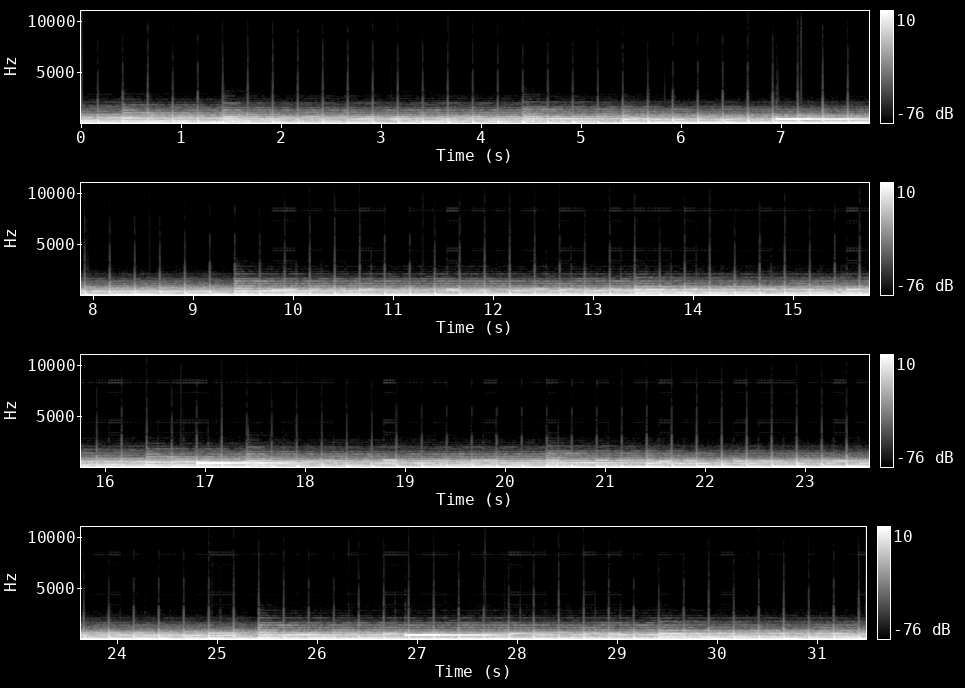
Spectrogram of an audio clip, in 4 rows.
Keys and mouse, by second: 0.1 s, 0.6 a, 1.0-2.7 drag, 2.0 KP_7, 3.1 k, 5.3 right click, 5.5 KP_3, 7.7-9.4 drag, 8.9 a, 10.4 right click, 10.9 KP_7, 13.3 right click, 13.6 click, 14.5 right click, 14.7 click, 15.3 a, 15.3 z, 15.8 click, 16.8 right click, 16.8 KP_3, 16.9 z, 17.5 z, 17.9 a, 18.0 click, 20.2 click, 20.2 right click, 20.6-23.6 typing, 21.3 click, 22.4-23.4 drag, 23.4 right click, 24.0-25.5 drag, 24.4 right click, 25.6 right click, 25.9 click, 26.2-29.1 typing, 26.5-29.1 right drag, 28.4 click, 29.6 click.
